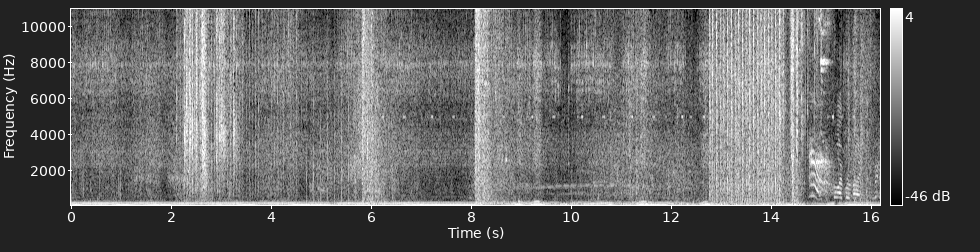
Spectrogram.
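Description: A car engine hums steadily and revs up and down as the vehicle drives over rough ground.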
